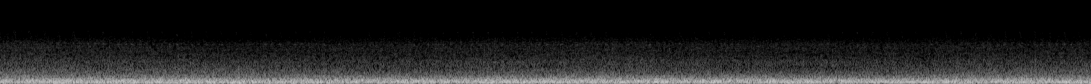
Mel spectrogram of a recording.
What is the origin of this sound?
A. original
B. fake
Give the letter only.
B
